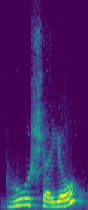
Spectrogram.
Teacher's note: भूषयो मधला भू दीर्घ आहे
